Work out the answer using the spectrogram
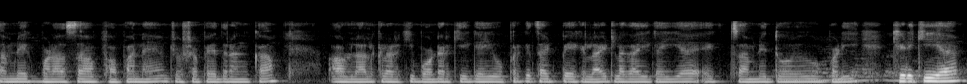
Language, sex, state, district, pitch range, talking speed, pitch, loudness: Hindi, male, Bihar, Supaul, 120-130 Hz, 185 wpm, 125 Hz, -21 LUFS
